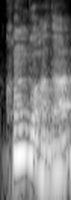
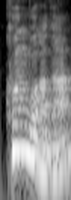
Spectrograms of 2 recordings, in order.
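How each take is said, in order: The two takes are said the same way.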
